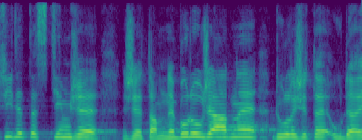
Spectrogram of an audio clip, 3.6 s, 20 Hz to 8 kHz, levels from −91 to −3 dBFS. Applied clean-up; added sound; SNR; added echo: neural separator model SepFormer DNS4.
